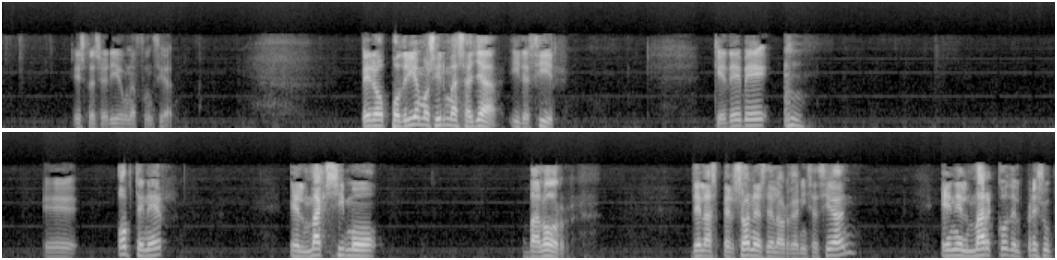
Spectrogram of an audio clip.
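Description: A middle-aged man speaks with animation into a microphone, in bursts with pauses.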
